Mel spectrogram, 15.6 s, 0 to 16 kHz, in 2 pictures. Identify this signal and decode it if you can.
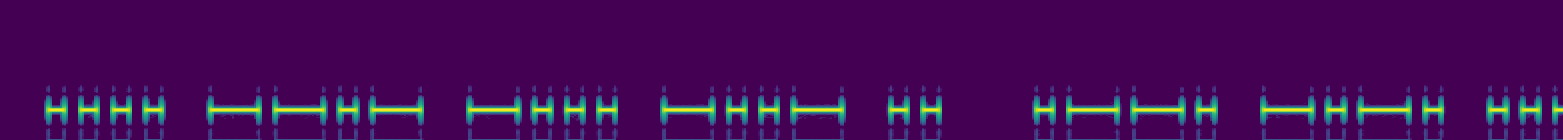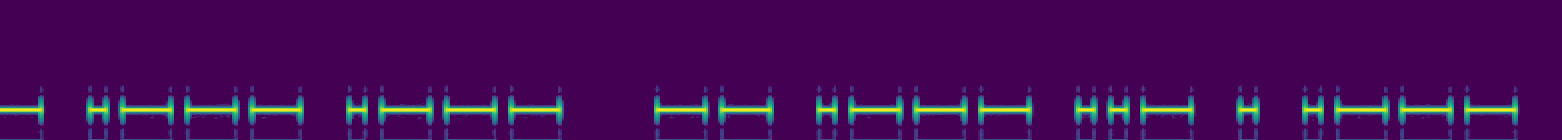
Morse code, heard as a keyed tone, about 15 wpm, 800 Hz. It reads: HQBXI PCUJJ MJUEJ
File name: morse mp3 / revision8-vitesse 14 mots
